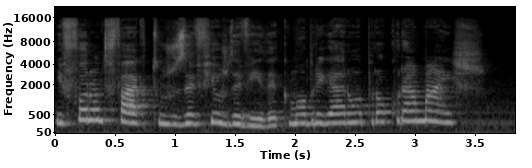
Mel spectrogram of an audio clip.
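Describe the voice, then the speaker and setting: A woman with a European Portuguese accent speaks at a moderate pace, with audible room echo. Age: 60s. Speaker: family constellation therapist and author. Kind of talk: interview testimony. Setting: gym.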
